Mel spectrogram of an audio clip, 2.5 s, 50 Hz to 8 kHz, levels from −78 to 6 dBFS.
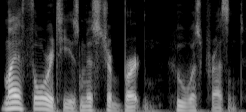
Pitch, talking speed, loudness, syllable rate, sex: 95 Hz, 195 wpm, -21 LUFS, 5.9 syllables/s, male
